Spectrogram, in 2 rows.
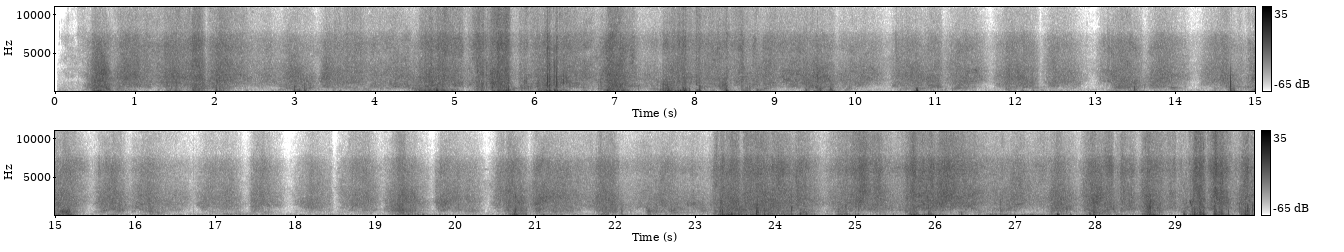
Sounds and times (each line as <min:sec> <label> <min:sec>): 0:00.2 clothes rustling 0:16.4
0:02.9 walking movements 0:09.8
0:18.7 clothes rustling 0:29.9
0:22.0 walking movements 0:29.9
